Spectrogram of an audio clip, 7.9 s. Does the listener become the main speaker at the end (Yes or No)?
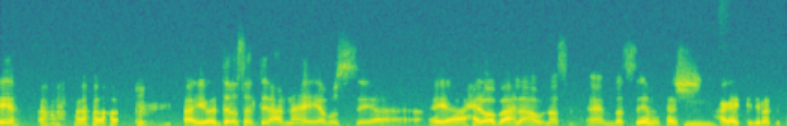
No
